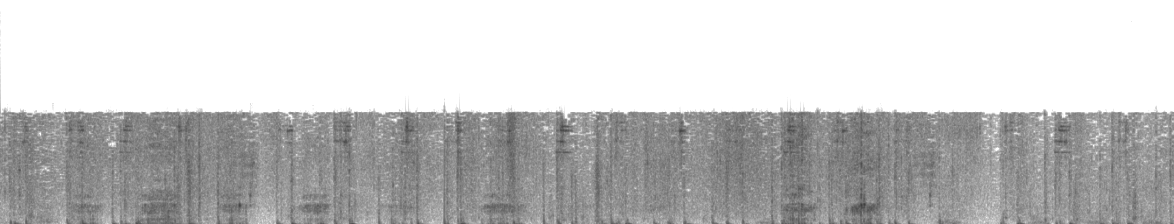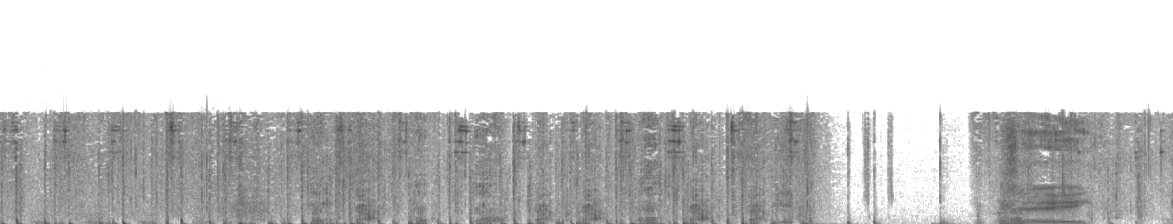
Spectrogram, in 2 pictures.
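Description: Horse hooves clip-clop rapidly and rhythmically in the video game Red Dead Redemption II, a steady galloping beat with occasional snorts and a whinny near the end, and a voice speaks briefly.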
